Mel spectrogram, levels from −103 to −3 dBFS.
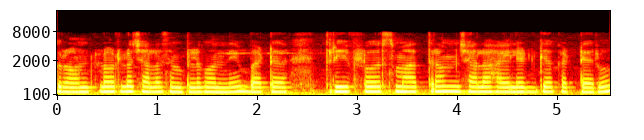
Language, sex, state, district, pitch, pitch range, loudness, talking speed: Telugu, female, Andhra Pradesh, Krishna, 225 Hz, 215-230 Hz, -15 LUFS, 160 wpm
